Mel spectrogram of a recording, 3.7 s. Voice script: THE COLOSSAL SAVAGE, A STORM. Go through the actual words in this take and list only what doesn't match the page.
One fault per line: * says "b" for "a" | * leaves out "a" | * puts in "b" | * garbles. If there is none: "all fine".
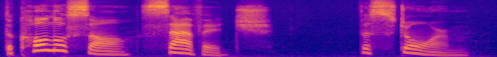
* says "THE" for "A"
